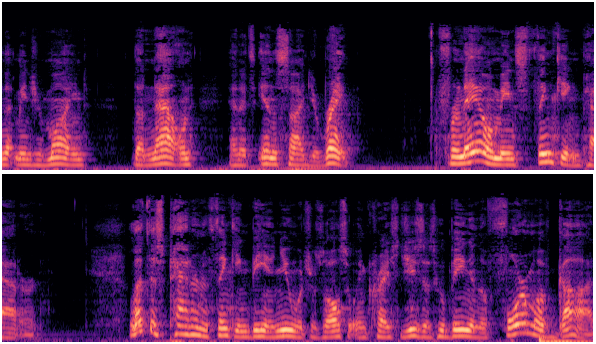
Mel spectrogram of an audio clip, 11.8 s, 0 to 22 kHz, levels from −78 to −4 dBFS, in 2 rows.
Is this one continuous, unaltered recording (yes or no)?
yes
